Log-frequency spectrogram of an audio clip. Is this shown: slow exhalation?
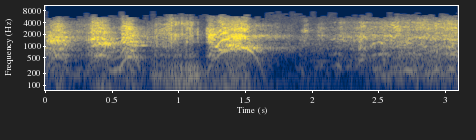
no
